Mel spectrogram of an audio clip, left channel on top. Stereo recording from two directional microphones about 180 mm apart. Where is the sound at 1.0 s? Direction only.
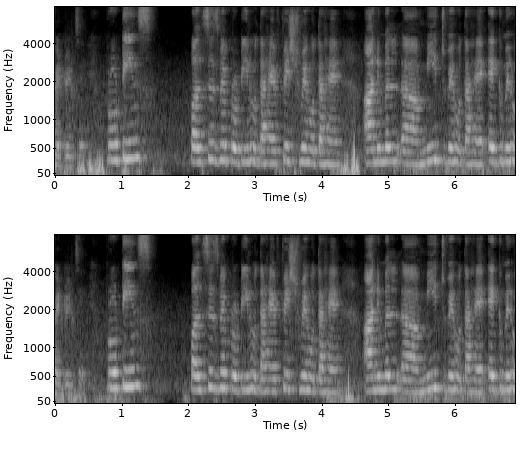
30° right (ahead or behind).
